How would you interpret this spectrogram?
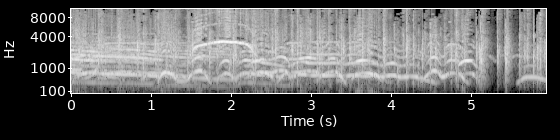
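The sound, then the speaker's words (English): Loud, dense applause sound effect played on a programme, a steady crackle of many hands clapping, overlaid with warbling, swooping tonal calls before fading out in the last second. “Quick, send for some applause and hopefully we'll get rid of the duck now.”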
